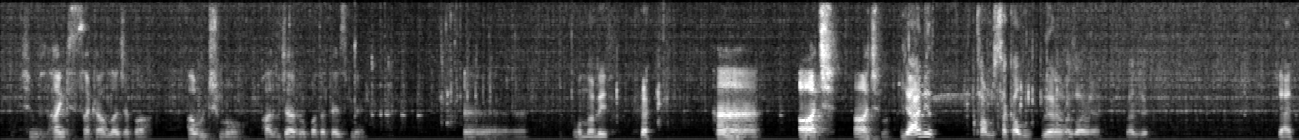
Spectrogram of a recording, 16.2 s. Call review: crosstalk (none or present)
none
